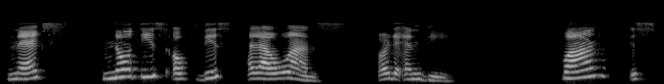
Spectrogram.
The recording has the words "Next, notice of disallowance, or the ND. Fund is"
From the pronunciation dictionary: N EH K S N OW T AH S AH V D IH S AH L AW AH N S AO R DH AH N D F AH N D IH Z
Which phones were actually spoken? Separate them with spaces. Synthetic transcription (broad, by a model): N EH K S N OW T AH S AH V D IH S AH L AW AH N S AO R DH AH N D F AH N IH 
